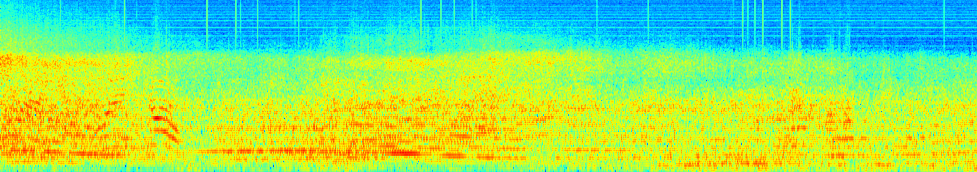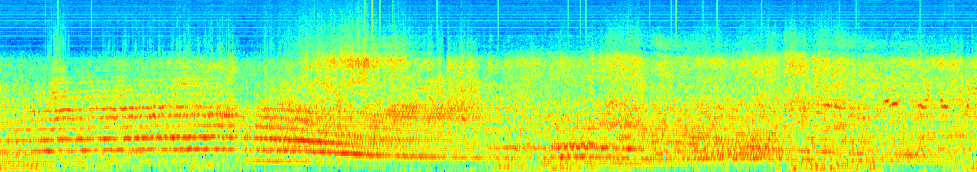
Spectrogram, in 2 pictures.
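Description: Super late model race cars roar around Jennerstown Speedway, engines rising and falling through the corners as they pass, loud and continuous beneath excited race commentary.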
